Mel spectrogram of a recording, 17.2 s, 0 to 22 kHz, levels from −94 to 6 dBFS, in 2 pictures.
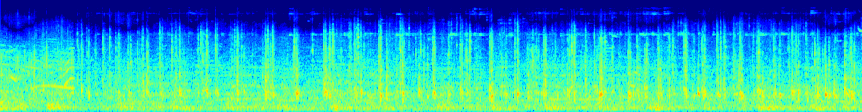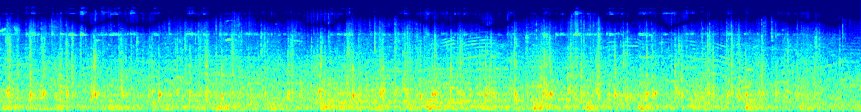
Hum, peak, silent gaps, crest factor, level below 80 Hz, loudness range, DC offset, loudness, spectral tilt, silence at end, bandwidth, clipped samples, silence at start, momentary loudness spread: none; -10 dBFS; none; 18 dB; -54 dBFS; 3 LU; under 0.1%; -29 LUFS; -5 dB/octave; 0 s; 16 kHz; under 0.1%; 0 s; 5 LU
